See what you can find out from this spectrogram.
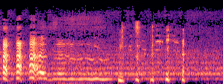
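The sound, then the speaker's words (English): A small hornet buzzes, a steady droning hum broken by rapid pulsing bursts as it moves, fairly loud with no one talking. “It's some kind of little hornet.”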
